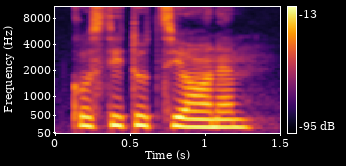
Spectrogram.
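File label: "costitutzione", female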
